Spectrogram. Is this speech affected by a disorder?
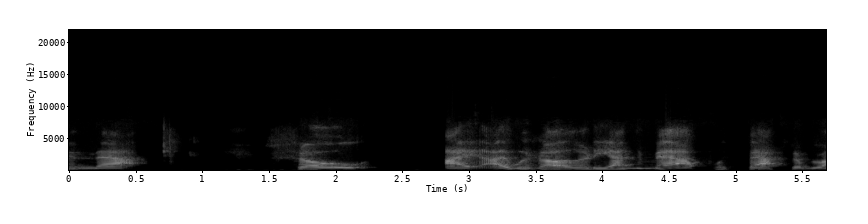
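Yes: cerebral palsy.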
